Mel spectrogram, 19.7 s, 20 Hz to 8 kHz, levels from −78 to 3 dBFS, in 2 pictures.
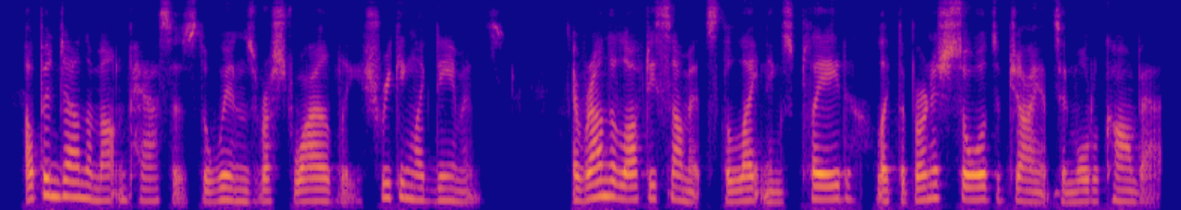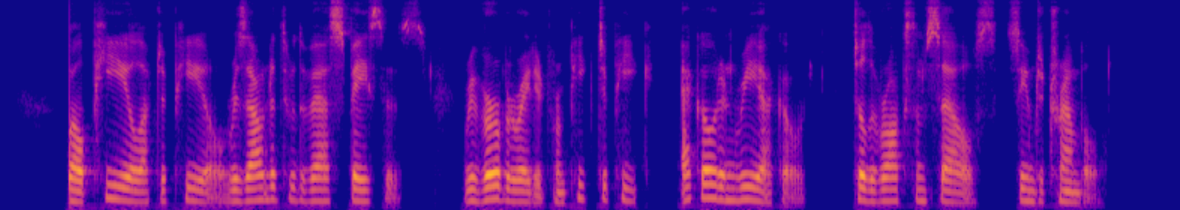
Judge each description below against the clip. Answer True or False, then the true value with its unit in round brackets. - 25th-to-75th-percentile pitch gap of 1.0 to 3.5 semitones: True (2.8 semitones)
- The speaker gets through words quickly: False (165 wpm)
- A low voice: False (165 Hz)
